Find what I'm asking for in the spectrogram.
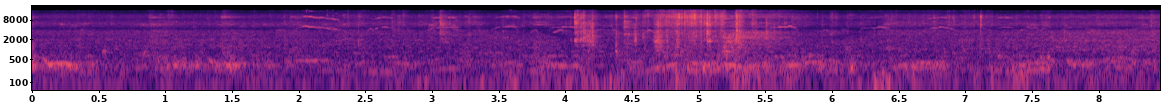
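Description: Large red Rajgolla pigeons coo in a loft, giving overlapping low rolling calls that repeat steadily and sound close, with faint background rustle and a brief flutter in the middle.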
